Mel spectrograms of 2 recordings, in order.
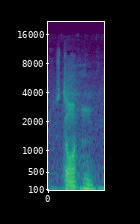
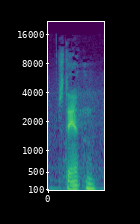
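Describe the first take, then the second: First: Staunton? asked with aw vowel, quiet; questioning Staunton. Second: Stanton? asked with short a and a rising tune; questioning Stanton. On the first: Host weighs the town name, Staunton with aw vowel. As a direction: offer Staunton as the other option, much softer. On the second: Host asks co-host which is right, Stanton questioning. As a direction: try Stanton as a question, quietly. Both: Shown as a demonstration. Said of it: "Or Staunton".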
